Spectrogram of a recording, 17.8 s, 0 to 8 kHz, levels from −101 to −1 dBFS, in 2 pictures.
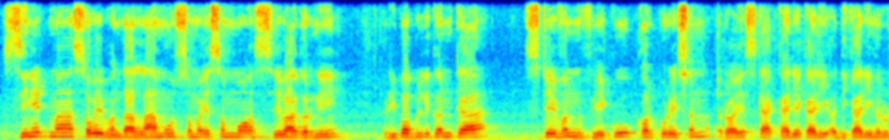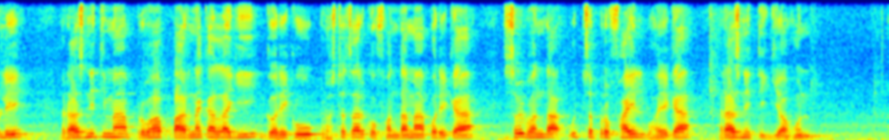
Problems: constant background noise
